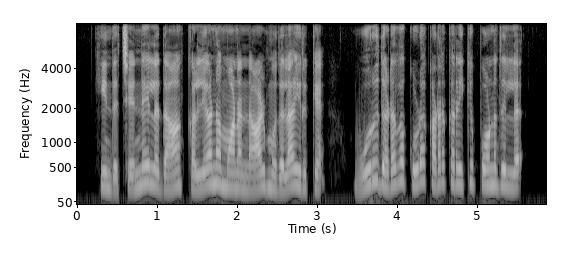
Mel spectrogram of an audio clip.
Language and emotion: Tamil, sad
